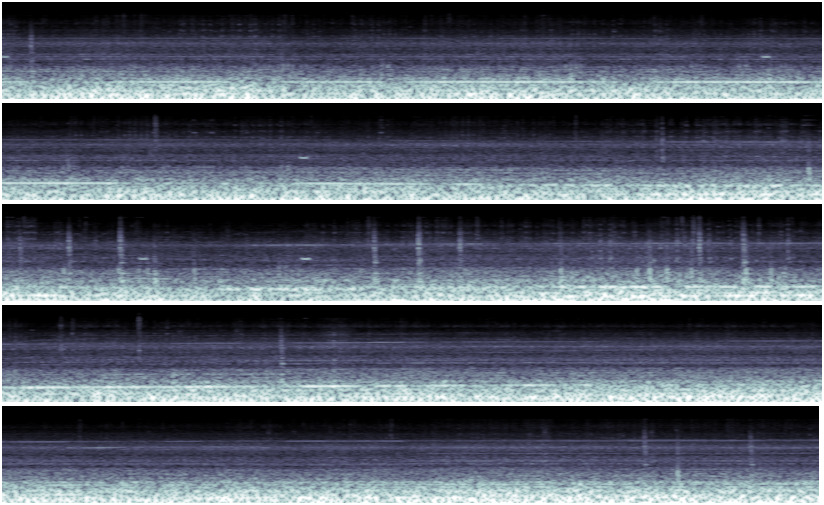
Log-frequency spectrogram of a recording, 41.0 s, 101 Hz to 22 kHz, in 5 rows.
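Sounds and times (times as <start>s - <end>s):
tractor diesel engine drone: 0.0s - 40.9s.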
